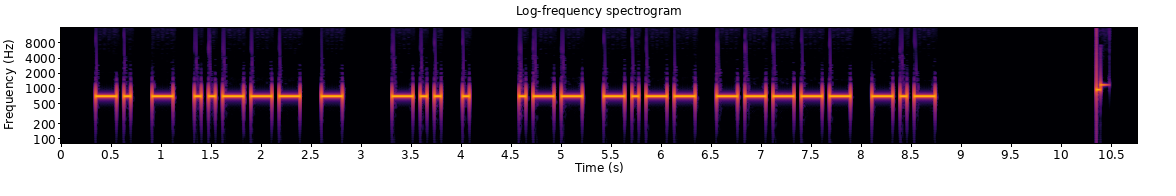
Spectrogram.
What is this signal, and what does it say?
Morse code, heard as a keyed tone, about 17 wpm, 700 Hz. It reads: NT2T DE WY0K
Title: USA Callsign DE Callsign - 4 Characters - 17wpm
